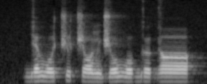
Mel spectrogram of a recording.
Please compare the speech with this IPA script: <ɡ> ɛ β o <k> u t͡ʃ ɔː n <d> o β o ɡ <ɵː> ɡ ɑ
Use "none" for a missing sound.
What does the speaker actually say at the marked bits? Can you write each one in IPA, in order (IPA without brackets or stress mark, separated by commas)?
ɡ, t͡ʃ, d͡ʒ, ɵː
